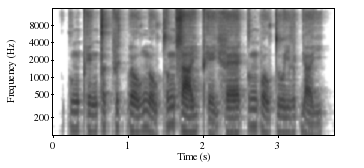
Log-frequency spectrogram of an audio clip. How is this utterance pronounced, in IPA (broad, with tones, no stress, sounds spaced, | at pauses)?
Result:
kʷ ɐ˧ ŋ pʰ ɪ˨˥ ŋ t̪ ɐ˧ t̚ f ɪ˧ k̚ l o˨˥ w n̪ o˨˩ w t̪ʰ ʊ˥ ŋ s aː˨˥ j pʰ e˨˩ j f ɛː˨˧ k ʊ˥ ŋ p o˨˥ w t̪ uː˧ j l ɪ˥ k̚ j ɐ˨˧ j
